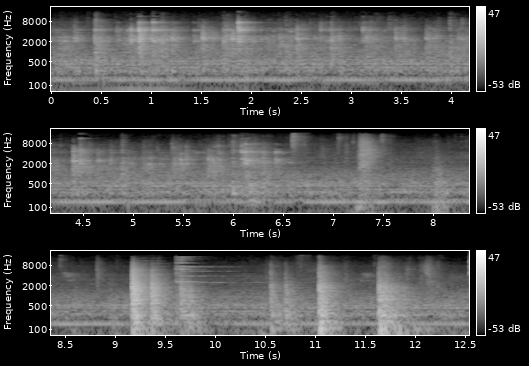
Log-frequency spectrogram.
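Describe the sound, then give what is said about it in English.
Ice clinks and rattles steadily as a cocktail is stirred, a continuous patter of light glassy taps that turns into a few sharper, louder clacks toward the end. No one speaks. “stirring a cocktail, you want to stir it for a significant amount of time longer than you would shake a cocktail.”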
